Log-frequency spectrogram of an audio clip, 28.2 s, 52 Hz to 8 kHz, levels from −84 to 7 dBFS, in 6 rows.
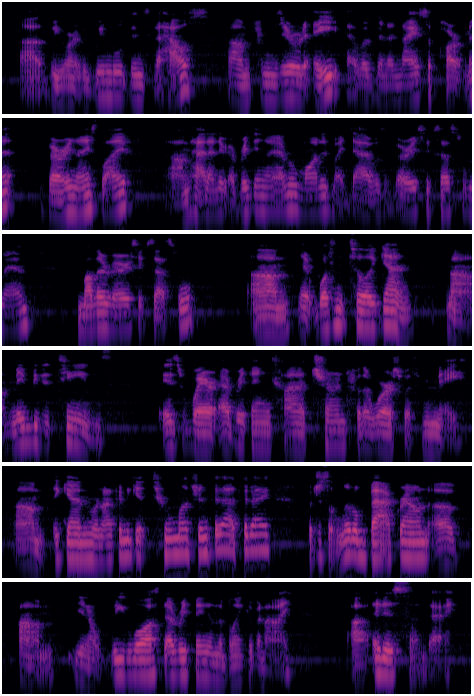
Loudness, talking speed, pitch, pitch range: -44 LUFS, 195 wpm, 120 Hz, 105-130 Hz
